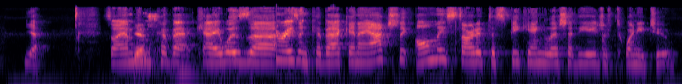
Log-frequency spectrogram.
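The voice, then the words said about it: Slight Quebec French accent. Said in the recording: “I'm French from Quebec ... this accent that will never go away, but it's my trademark ... Just a little bit.”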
